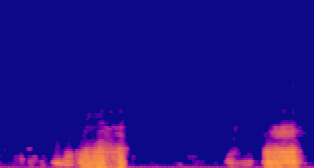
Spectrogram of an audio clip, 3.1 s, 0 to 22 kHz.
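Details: Rutting Carpathian stag in the Bucovina mountains of Romania, 29 September 2022, giving boncănit roars. Each of two bursts opens with a short grunt-like note, then a loud, coarse, harmonic bellow under a second long, with faint low hum behind.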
